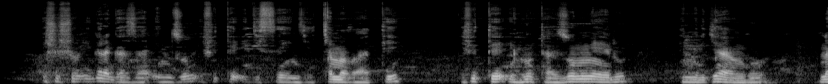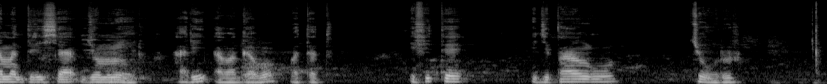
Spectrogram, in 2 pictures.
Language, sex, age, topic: Kinyarwanda, male, 18-24, finance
